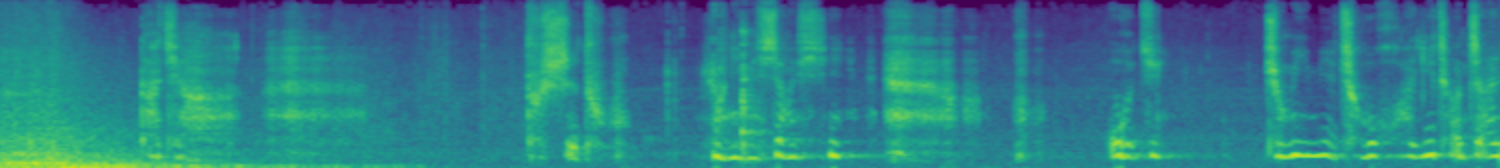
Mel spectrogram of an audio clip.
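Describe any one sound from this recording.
A middle-aged woman speaks weakly and hoarsely, close by.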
